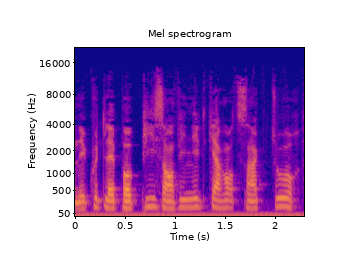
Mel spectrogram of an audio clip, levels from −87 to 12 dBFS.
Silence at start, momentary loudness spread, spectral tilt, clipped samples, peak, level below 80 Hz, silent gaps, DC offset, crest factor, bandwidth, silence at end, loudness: 0 s; 5 LU; -5 dB/octave; under 0.1%; -4 dBFS; -48 dBFS; none; 2%; 16 dB; 14.5 kHz; 0.05 s; -20 LUFS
